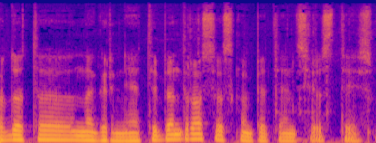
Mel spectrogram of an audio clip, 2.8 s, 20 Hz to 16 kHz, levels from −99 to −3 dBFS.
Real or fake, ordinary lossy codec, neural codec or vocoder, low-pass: fake; MP3, 64 kbps; vocoder, 44.1 kHz, 128 mel bands every 512 samples, BigVGAN v2; 14.4 kHz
